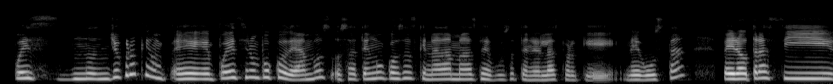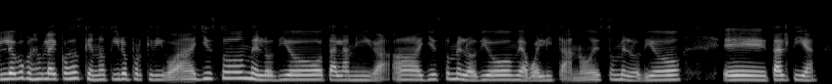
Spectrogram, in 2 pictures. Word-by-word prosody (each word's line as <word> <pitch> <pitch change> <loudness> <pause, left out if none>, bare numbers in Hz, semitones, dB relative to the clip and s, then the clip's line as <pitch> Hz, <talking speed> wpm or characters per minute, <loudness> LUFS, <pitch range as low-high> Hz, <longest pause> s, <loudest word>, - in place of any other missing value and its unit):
Pues, 285 -1 0
n 250 +2 0
yo 330 +2 -2
creo 475 +2 +2
que 425 - -2
un, 290 -7 -1
eh, 250 0 +4
puede 290 +6 +2
ser 325 +2 -3
un 320 - 0
poco 320 -3 +2
de 220 -3 +4
ambos, 260 +9 -3
o 230 - -6
sea, 245 +1 -5
tengo 265 +4 -2
cosas 275 0 -1
que 260 - -5
nada 235 +1 0
más 235 0 -2
me 240 -2 0
gusta 220 +3 -11
tenerlas 215 -1 -2
porque 205 - -8
me 215 -1 +1
gusta 225 +9 -2 0.4
pero 255 -1 +10
otras 285 +3 +2
sí 265 -2 +2
luego 260 +3 +4
por 265 -2 -1
ejemplo 250 +1 +1
hay 245 - +1
cosas 270 +2 0
que 245 - -2
no 225 +1 -3
tiro 240 +1 -1
porque 235 -2 -6
digo: 215 - -4
"Ay 125 - -3
esto 285 +2 0
me 260 -5 +3
lo 210 -1 0
dio 220 +1 +1
tal 205 -1 0
amiga, 205 -1 -6
ay 220 0 -3
esto 230 +3 -5
me 250 -1 -1
lo 205 -3 +1
dio 215 +1 +1
mi 210 - -2
abuelita, 195 - -5
¿no? 100 +3 -8
esto 110 - -7
me 225 -1 -4
lo 190 - -4
dio 210 +2 0 0.4
eh, 205 -1 +3
tal 210 -2 +2
tía". 205 -2 -4
235 Hz, 220 wpm, -24 LUFS, 215-265 Hz, 0.4 s, pero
